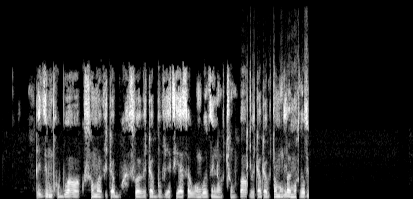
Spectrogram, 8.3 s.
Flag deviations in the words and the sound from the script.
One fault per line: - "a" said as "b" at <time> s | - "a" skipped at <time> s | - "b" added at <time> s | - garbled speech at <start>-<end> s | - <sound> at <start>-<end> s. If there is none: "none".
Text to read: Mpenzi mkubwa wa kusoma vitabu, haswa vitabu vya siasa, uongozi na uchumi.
- garbled speech at 4.8-6.2 s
